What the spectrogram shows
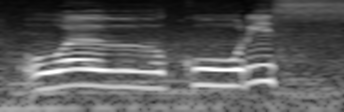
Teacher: Wadh, hati-hati mantul. Dhal, suaranya mengalir rokhawah, ya, lembut.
